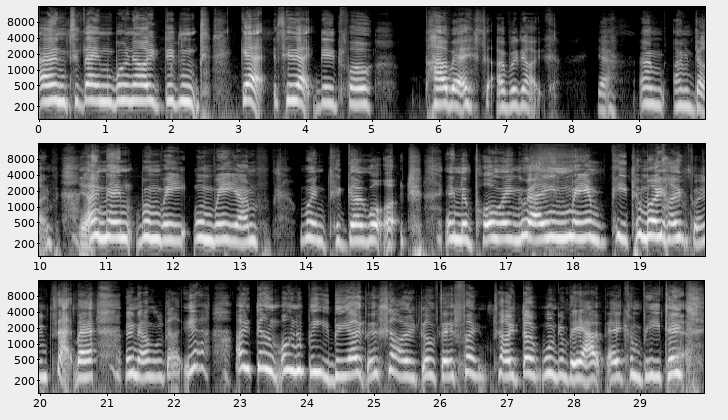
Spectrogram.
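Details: Adult woman, Paralympic dressage rider, with athetoid cerebral palsy from birth that affects her speech; real, not acted; dysarthria due to athetoid cerebral palsy.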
